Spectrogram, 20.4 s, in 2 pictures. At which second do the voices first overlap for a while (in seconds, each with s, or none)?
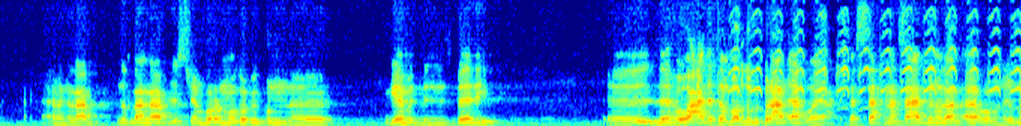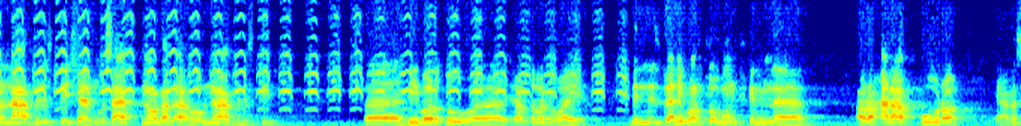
none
